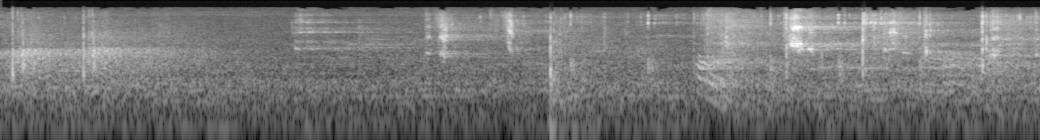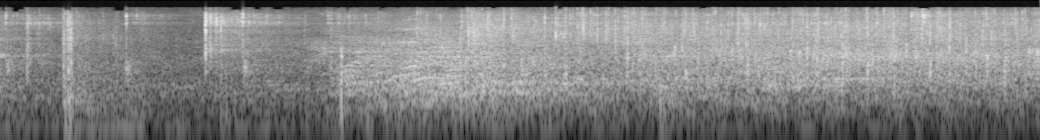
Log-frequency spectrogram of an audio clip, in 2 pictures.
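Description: Table tennis rally: the ball clicks sharply off bats and table, a series of separate ticks for a few seconds. About seven seconds in, spectators' voices rise in a burst of chatter as the point ends.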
